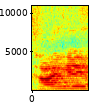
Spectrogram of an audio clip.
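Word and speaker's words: Cayer: My last name is spelled C-A-Y-E-R, but it is pronounced Kaye, like yippee-ki-yay.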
